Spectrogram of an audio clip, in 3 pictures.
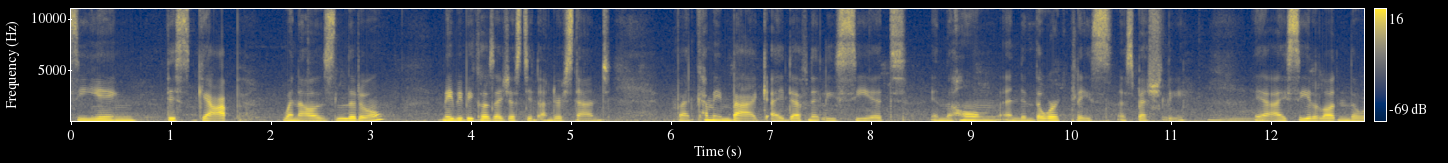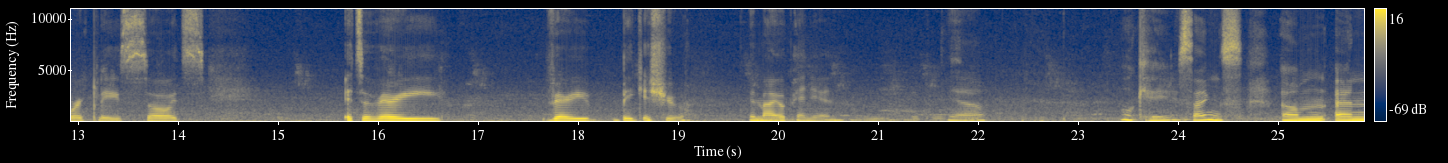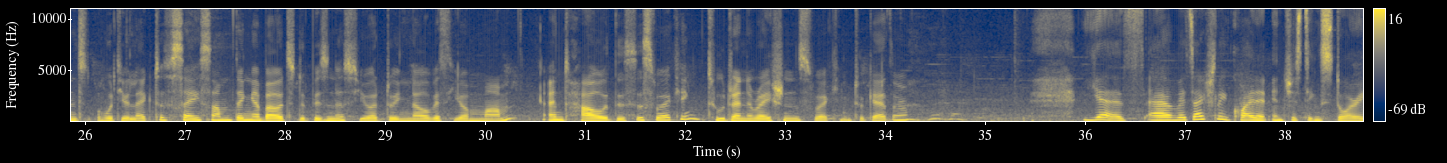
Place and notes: I met with Grace Kubikisha to interview her about participating in and contributing to the WikiWomenZambia project. here’s the very beginning of our conversation in which Grace pictures for us very eloquently aspects of life for women in urban Zambia... Grace herself is now partnering with her mum in business after studying and working abroad for quite a number of years…
the entire interview with Grace Kubikisha can be found here:
Lusaka Province, Zambia, 7 December, 15:30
